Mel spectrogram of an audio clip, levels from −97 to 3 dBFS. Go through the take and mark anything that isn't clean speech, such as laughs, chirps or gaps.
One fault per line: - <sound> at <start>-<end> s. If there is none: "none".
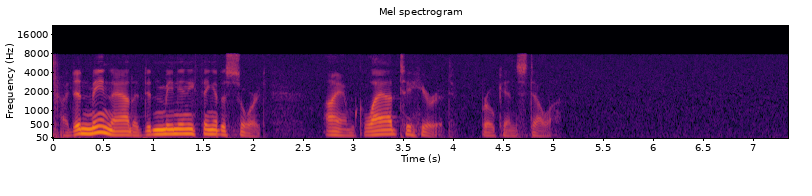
none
